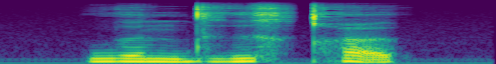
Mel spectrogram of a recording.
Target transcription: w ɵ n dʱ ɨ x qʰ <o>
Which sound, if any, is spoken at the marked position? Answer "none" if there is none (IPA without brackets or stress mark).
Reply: ɵ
